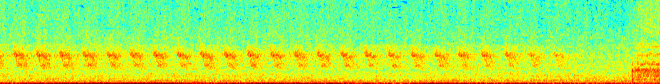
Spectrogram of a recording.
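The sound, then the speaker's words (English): A bird sings a rapid machine-gun-like call on a Northeast morning: a faint, fast, evenly spaced stutter of high notes over a steady low hum. “And if you hear that, that's my little machine gun bird. He likes to wish a good morning.”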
